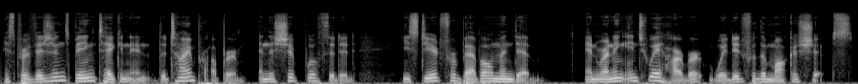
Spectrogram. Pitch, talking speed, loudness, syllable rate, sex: 125 Hz, 195 wpm, -20 LUFS, 5.6 syllables/s, male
